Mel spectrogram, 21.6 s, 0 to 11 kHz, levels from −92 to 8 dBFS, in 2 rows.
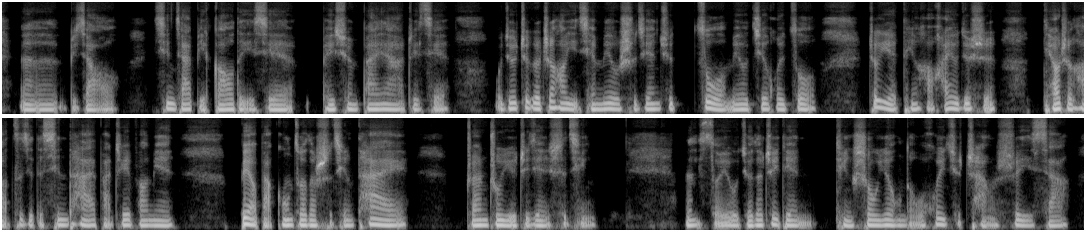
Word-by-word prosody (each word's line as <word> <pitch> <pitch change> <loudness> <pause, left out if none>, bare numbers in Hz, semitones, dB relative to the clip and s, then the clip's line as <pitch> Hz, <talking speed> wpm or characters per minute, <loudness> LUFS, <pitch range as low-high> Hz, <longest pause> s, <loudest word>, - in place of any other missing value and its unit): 呃， 145 0 0
比 - - -7
较 150 0 -3 0.3
性 165 -2 0
价 150 0 +1
比 - - -4
高 145 0 +2
的 150 - -1
一 145 - -2
些 140 0 0 0.2
培 145 -3 +1
训 150 0 0
班 150 -1 +1
呀 150 0 +1
这 145 - -3
些。 150 +2 -4 0.4
我 - - -3
觉 170 - +2
得 - - +4
这 190 +2 -1
个 165 -2 +4
正 195 +3 +1
好 170 -4 +3
以 150 - +2
前 150 - 0
没 155 +2 +3
有 160 -2 +3
时 150 0 -1
间 155 0 0
去 160 -1 -4 0.2
做、 160 -6 +2
没 - - -1
有 150 0 +3
机 150 +1 -1
会 155 -1 0
做， 155 +3 -2 0.5
这 - - +1
也 160 -6 +2
挺 155 - -3
好。 165 - -5
还 160 - -3
有 170 - +3
就 160 0 +1
是 160 -1 -1 0.4
调 155 - +4
整 160 -1 +1
好 170 -5 0
自 - - -6
己 150 - -1
的 - - -5
心 160 0 +2
态， 155 -3 +1
把 - - -4
这 155 - 0
方 150 -1 -1
面 145 +1 +1 0.6
不 185 - +7
要 175 - +7
把 - - -1
工 155 -1 +2
作 155 0 +4
的 150 -1 +4
事 - - +5
情 150 0 0
太 160 0 +2 0.6
专 155 0 +3
注 155 0 +4
于 145 -1 +4
这 140 - -1
件 150 -2 +1
事 - - -4
情。 - - -5 0.9
嗯， 75 - +2
所 - - -3
以 75 - +2
我 75 -1 +2
觉 140 - +1
得 155 +1 +3
这 165 +2 +1
点 155 +5 0 0.2
挺 150 - -1
受 155 +1 +2
用 150 -1 +2
的， 150 - -5
我 165 - -3
会 170 +3 0
去 165 - -7
尝 150 +2 -3
试 155 +1 -2
一 145 - -2
下。 145 +2 -3
155 Hz, 250 characters per minute, -22 LUFS, 150-160 Hz, 0.9 s, 不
